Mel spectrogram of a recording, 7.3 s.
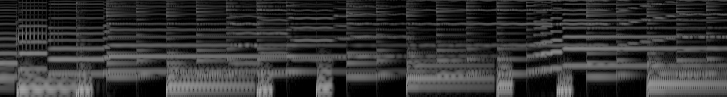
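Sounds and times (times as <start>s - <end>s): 
milonga music aircheck: 0.2s - 7.2s.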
